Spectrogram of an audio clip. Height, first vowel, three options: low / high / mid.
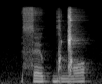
mid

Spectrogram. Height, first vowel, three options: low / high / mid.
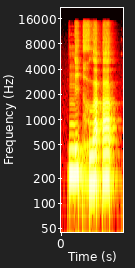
high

